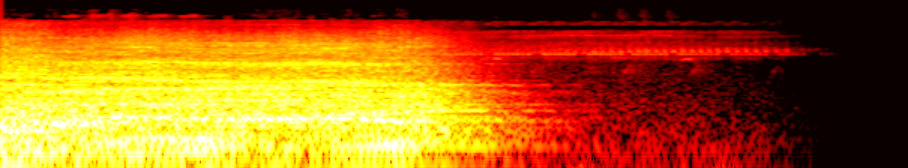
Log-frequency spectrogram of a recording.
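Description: A steady, deep rumbling background ambience that fades out about three seconds in, leaving faint high chirping that dies away to silence shortly before the end.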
